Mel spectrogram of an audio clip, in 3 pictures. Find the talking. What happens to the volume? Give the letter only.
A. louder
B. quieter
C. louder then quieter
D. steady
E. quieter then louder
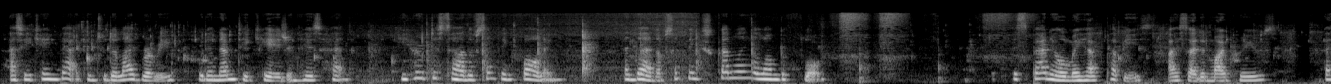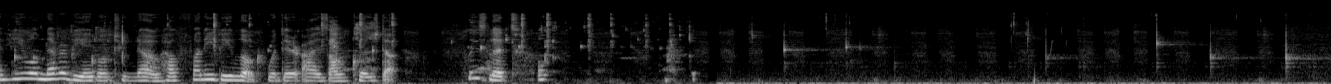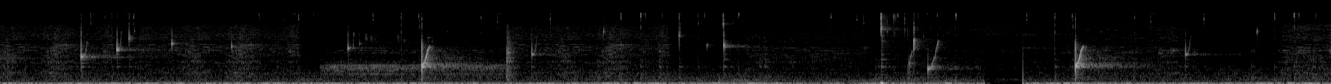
D.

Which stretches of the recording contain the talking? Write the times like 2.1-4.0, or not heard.
0.1-8.2, 10.1-18.8.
